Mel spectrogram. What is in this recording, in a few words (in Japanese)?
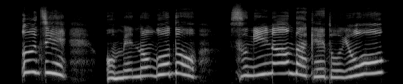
好きです 山形; imas; 雪歩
